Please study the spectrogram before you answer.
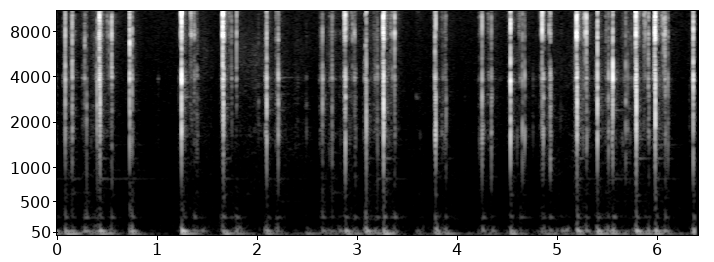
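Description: Fingertips press the transparent keycaps of a small clear acrylic Cherry MX mechanical keyboard switch tester in quick, irregular bursts. Each press gives a short, sharp click with a bright top and a low thock underneath, dying away almost at once, with brief pauses between runs of keystrokes.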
